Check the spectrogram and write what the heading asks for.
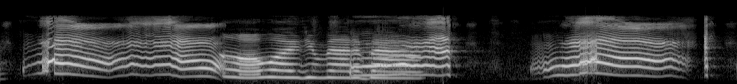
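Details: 7-week-old baby boy with hiccups: loud, high-pitched crying in long wails with short breaths between, before being fed milk; ordinary infant cry.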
